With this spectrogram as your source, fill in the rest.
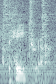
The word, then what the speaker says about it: Paetra: So this wine is called Petra. I had to look that up because it's spelled a little interestingly. P-A-E-T-R-A, Petra.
